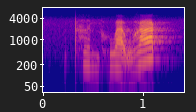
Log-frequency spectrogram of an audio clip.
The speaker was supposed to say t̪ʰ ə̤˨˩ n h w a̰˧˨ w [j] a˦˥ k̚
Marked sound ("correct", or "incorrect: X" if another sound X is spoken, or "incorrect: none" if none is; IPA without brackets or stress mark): incorrect: ɣ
